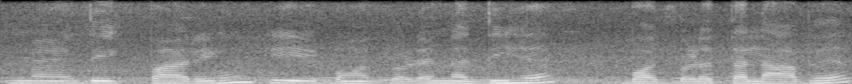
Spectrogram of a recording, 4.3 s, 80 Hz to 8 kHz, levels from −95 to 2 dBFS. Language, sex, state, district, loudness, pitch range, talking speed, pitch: Hindi, female, Chhattisgarh, Raipur, -14 LUFS, 195-215 Hz, 210 wpm, 205 Hz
